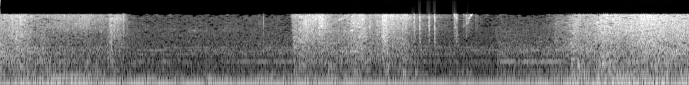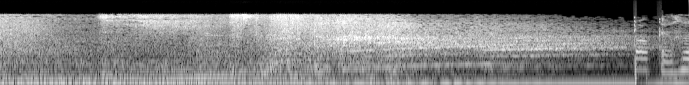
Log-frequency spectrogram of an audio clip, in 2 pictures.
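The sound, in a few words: fast car engine in Batman: The Telltale Series video game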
